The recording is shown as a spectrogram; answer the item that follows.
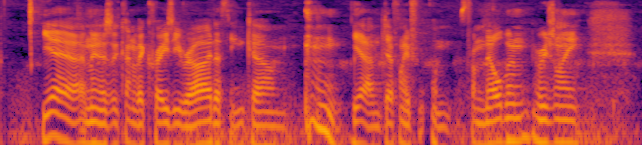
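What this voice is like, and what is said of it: Softened Australian accent. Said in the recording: “people would probably recognise the accent as being Australian ... we've softened a bit, I think ... Yeah, well, it's still there.”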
